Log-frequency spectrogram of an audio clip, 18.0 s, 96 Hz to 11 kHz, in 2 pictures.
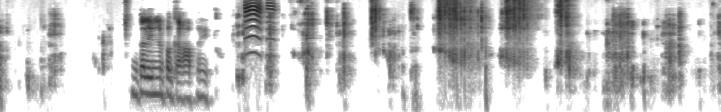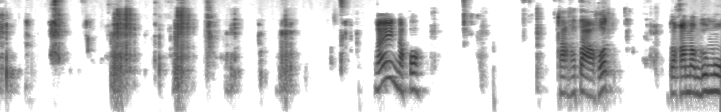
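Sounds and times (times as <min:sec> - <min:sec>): crunchy chewing: 0:00.0 - 0:01.5, 0:03.0 - 0:13.5.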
